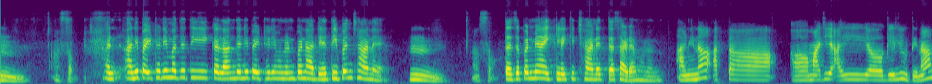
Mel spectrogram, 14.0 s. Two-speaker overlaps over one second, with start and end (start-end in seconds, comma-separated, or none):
none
